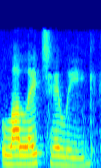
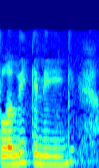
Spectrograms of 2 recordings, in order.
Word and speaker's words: La Leche League: So that would be a resource to look into, La Leche League International. It's L-A-L-E-C-H-E and then League, La Leche League. Or as my first leader used to tease, La Leche League.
